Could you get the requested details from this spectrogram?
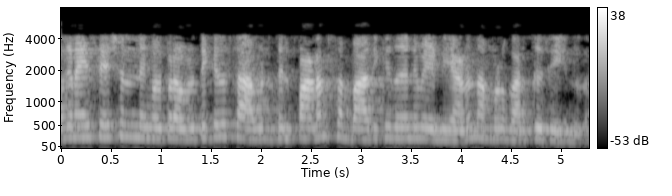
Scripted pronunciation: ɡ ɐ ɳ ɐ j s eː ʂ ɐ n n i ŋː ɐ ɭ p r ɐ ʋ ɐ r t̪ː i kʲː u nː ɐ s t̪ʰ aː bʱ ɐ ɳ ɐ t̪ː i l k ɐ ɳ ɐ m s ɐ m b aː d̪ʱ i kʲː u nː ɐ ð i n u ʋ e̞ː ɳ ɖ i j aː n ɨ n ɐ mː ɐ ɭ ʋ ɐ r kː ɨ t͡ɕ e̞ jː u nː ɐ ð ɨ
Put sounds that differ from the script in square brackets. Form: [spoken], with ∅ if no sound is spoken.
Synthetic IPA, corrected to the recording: ɡ ɐ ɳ ɐ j s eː ʂ ɐ n n i ŋː ɐ ɭ p r ɐ ʋ ɐ r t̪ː i kʲː u nː ɐ s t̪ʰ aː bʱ ɐ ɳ ɐ t̪ː i l [p] ɐ ɳ ɐ m s ɐ m b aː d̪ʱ i kʲː u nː ɐ ð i n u ʋ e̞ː ɳ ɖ i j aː [ɳ] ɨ n ɐ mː ɐ ɭ ʋ ɐ r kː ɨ t͡ɕ e̞ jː u nː ɐ ð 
